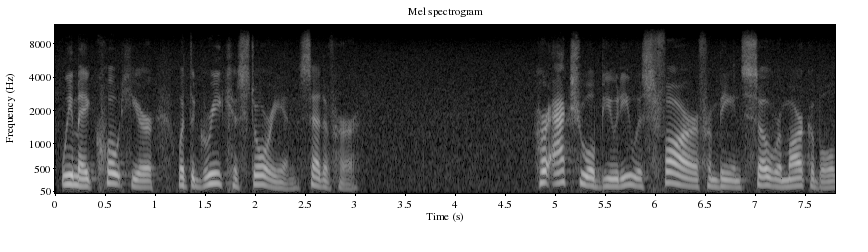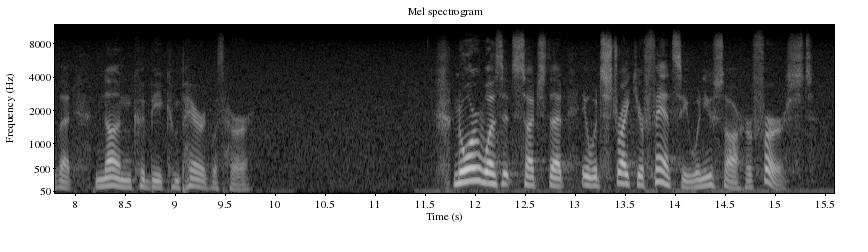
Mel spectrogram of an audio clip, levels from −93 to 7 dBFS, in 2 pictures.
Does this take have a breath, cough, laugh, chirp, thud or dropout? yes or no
no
